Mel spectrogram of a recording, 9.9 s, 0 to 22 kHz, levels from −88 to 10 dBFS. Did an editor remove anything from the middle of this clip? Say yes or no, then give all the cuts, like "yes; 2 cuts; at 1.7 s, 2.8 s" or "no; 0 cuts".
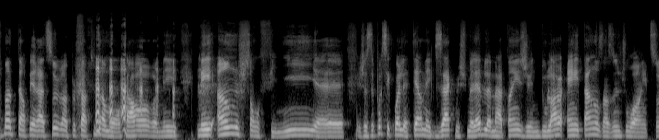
yes; 1 cut; at 5.4 s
